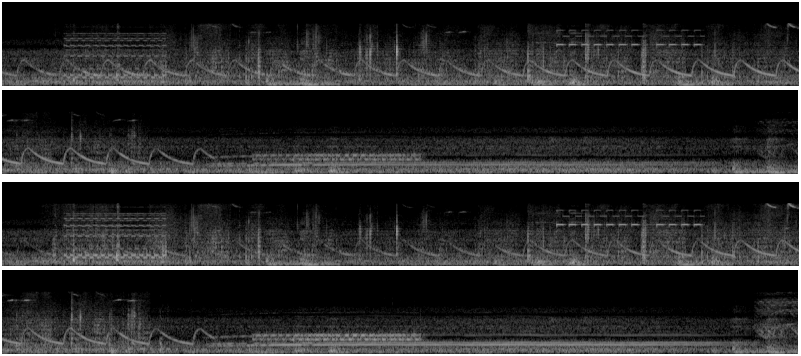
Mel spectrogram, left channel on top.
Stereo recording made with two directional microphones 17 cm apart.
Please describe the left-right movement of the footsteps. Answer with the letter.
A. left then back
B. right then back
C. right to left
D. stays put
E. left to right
A.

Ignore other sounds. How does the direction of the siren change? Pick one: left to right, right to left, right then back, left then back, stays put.
left to right.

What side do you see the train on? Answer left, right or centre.
centre.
